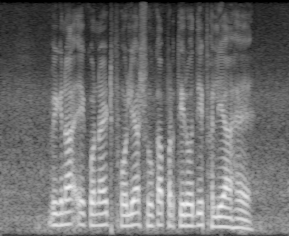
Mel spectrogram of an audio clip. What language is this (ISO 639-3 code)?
hin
